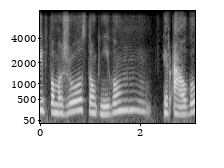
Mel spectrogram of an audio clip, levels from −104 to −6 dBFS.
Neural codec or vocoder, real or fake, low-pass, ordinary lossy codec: codec, 16 kHz, about 1 kbps, DyCAST, with the encoder's durations; fake; 7.2 kHz; Opus, 16 kbps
